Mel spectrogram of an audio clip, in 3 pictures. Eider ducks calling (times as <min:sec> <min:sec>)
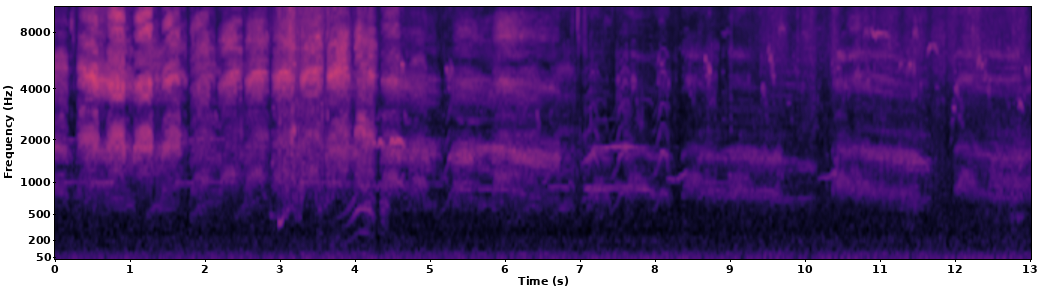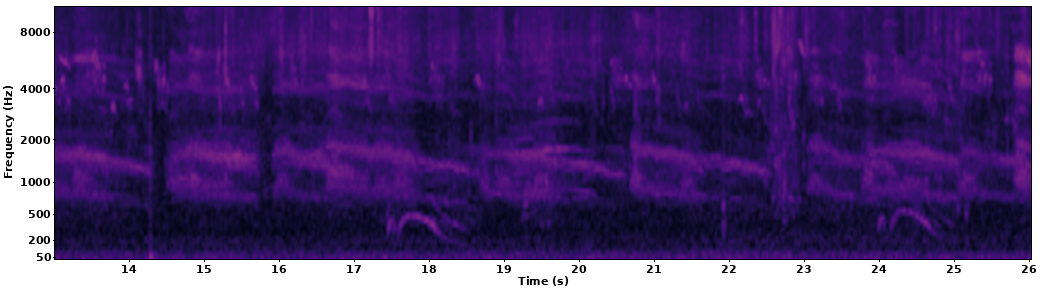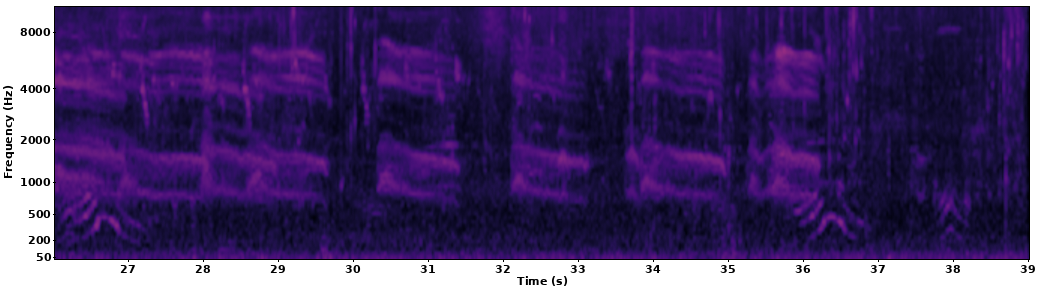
0:00.0 0:06.7, 0:14.6 0:29.4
